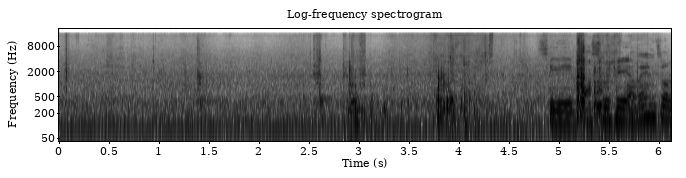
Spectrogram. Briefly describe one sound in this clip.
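A plastic cover clicks and knocks as it is lifted and handled.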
